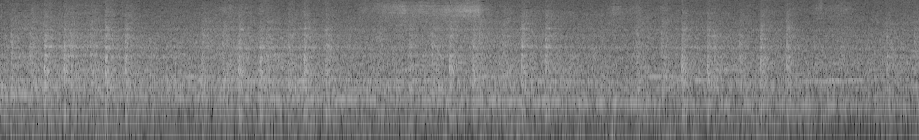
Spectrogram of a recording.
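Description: A Kintetsu electric train rolling past the platform, its wheels clacking over the rail joints in quick pairs. A low motor hum slowly falls in pitch as it goes by.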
